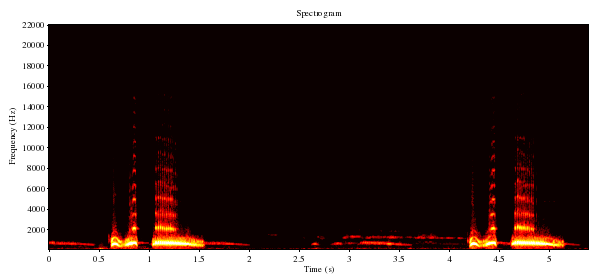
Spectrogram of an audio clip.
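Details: Two phrases from a decoy spotted dove calling trơn ròng to stimulate wild doves. Each phrase has two short rising hoots and then a long, hoarse, falling coo, with faint soft notes in the three-second gap.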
